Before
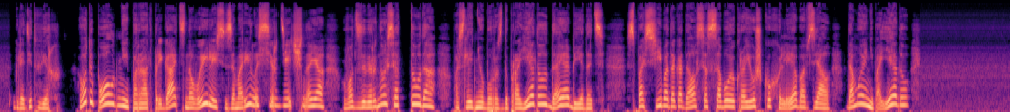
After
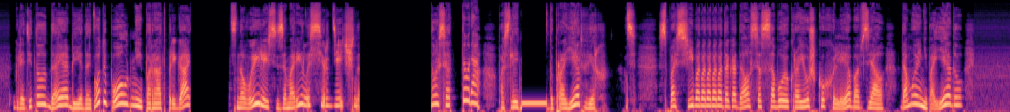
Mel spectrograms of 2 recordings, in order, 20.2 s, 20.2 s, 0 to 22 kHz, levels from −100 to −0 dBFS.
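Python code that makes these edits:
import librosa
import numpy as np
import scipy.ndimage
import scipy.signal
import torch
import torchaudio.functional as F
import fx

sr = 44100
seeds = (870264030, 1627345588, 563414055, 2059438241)

y = fx.edit(x, sr, fx.swap(start_s=0.68, length_s=0.94, other_s=10.7, other_length_s=1.21),
    fx.insert_silence(at_s=3.55, length_s=0.76),
    fx.silence(start_s=6.16, length_s=1.44),
    fx.speed_span(start_s=8.24, length_s=0.41, speed=1.43),
    fx.bleep(start_s=9.53, length_s=0.5, hz=335.0, db=-16.0),
    fx.stutter(start_s=13.26, slice_s=0.11, count=5), tone=tone)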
